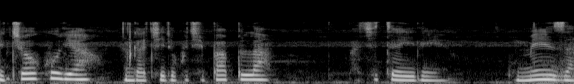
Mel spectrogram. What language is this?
Soga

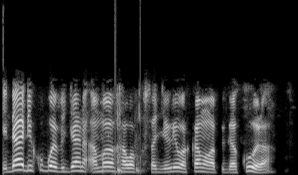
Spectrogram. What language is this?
Swahili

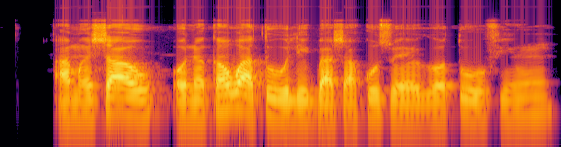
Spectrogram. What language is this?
Yoruba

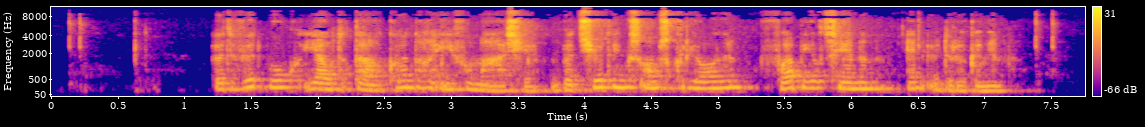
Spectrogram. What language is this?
Western Frisian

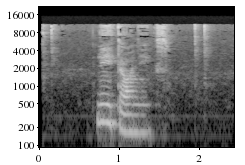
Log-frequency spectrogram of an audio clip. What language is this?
Latgalian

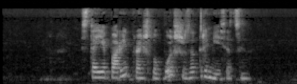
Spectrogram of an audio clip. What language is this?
Belarusian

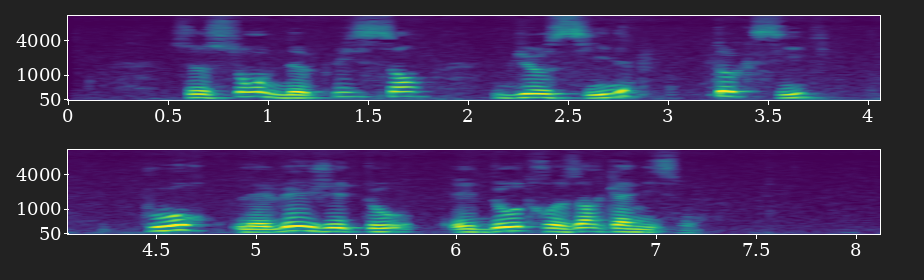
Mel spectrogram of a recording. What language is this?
French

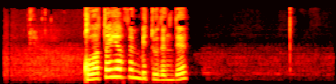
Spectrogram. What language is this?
Bashkir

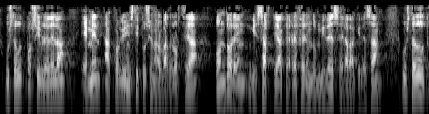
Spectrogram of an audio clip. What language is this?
Basque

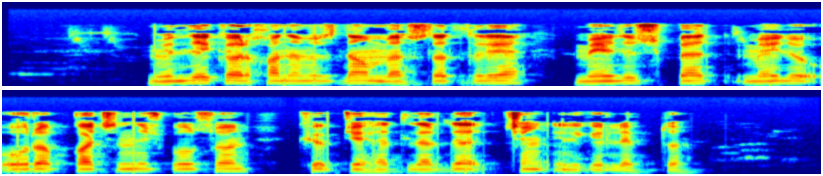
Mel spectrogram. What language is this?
Uyghur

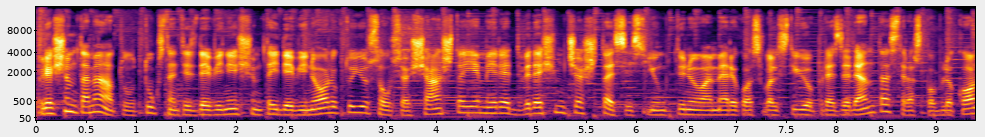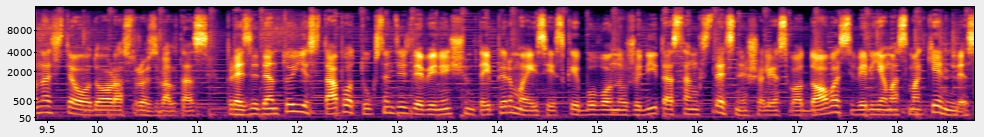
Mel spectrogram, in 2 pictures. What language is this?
Lithuanian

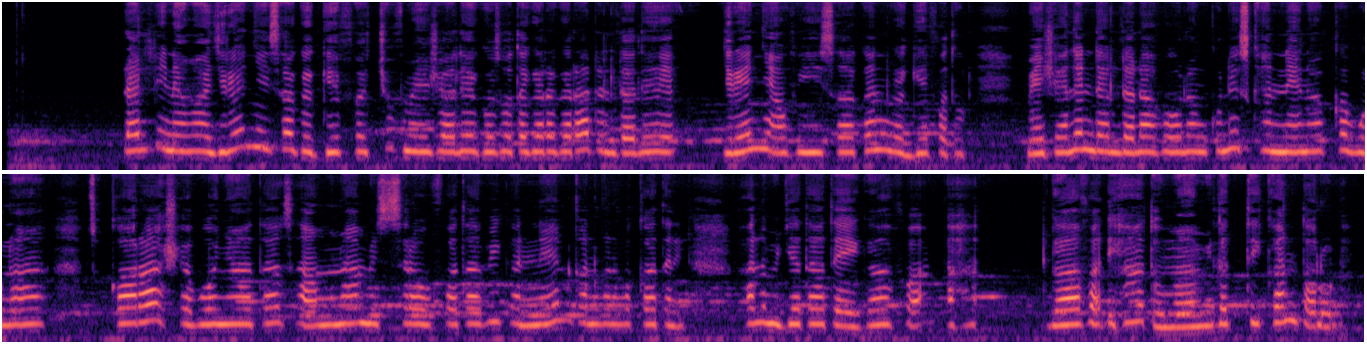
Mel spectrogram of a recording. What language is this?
Oromo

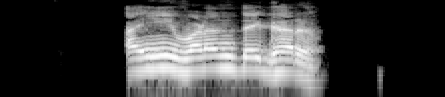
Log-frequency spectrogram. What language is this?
Sindhi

